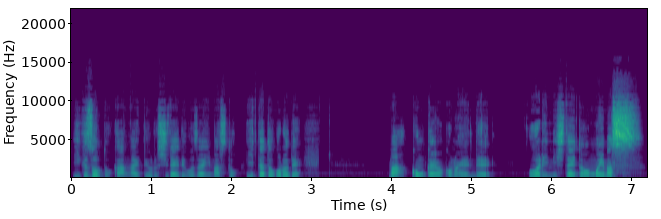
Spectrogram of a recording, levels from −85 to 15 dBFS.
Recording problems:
thin; very; fading below 550 Hz

